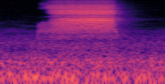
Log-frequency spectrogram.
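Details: One rasping, breathy owl screech lasting about three quarters of a second, loud and noisy, set against quiet low background noise.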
